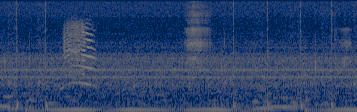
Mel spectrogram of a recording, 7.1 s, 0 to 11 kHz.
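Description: A cat meows once in a rising and falling call inside the Friday the 13th Killer Puzzle video game, set over a steady low game ambience with a faint brief chime later.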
